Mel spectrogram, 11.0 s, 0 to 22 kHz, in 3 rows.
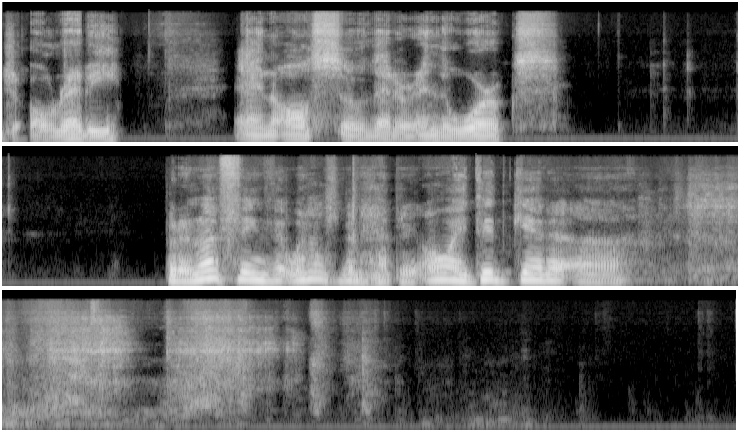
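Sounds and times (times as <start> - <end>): office chair rubbing and rustling: 6.9 - 10.0.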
